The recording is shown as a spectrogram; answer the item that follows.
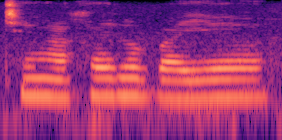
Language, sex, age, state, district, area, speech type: Bodo, female, 30-45, Assam, Chirang, rural, spontaneous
